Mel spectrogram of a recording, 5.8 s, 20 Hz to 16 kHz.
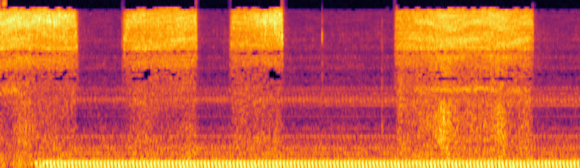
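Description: Airbrush hissing blue paint onto a Fujimi 1/24 Blade Runner Spinner model, bright spray bursts switching on and off in short passes over a steady compressor hum.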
